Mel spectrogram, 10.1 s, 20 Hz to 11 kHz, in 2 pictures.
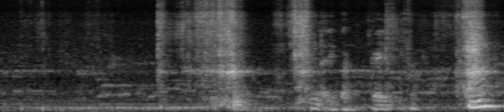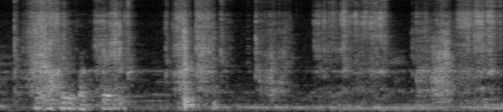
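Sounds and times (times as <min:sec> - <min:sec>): hand tool scraping cement and tile: 0:01.6 - 0:03.2, 0:04.6 - 0:10.0.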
